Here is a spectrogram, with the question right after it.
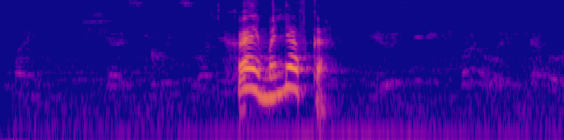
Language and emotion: Russian, positive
